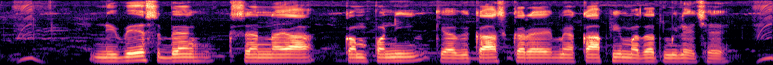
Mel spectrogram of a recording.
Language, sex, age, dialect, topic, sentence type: Maithili, male, 18-24, Angika, banking, statement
